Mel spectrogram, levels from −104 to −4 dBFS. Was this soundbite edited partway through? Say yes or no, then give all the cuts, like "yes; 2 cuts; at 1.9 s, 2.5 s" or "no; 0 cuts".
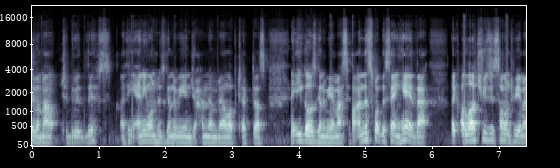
yes; 1 cut; at 3.9 s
